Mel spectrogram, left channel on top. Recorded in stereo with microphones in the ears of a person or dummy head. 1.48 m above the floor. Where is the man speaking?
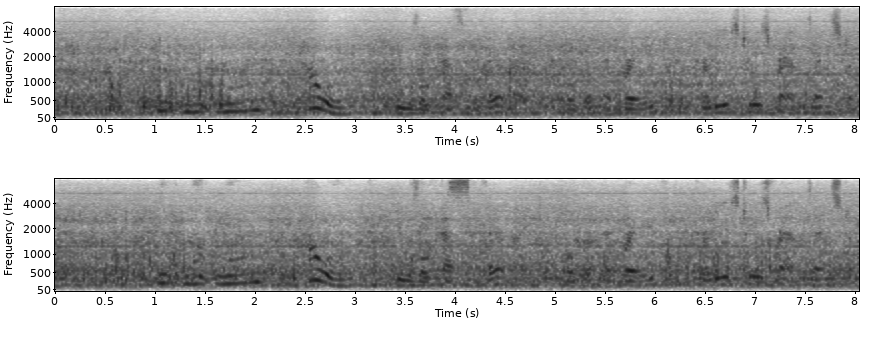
30° right (ahead or behind).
